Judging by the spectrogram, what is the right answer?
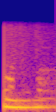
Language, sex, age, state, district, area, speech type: Maithili, female, 60+, Bihar, Araria, rural, conversation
